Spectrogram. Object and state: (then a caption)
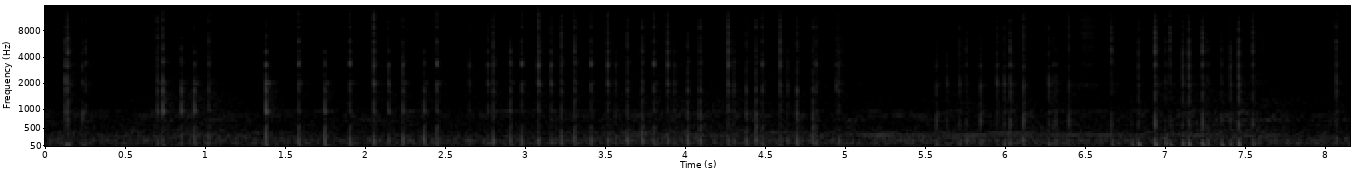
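Bamboo coaster. A solid, round, flat bamboo coaster is held upright and tapped quickly with the fingertips and nails. A quiet, rapid stream of dry, crisp clicks and soft knocks rolls on without pause, with bright ticking on top and a low body underneath. Each tap dies away almost instantly with no ring.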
